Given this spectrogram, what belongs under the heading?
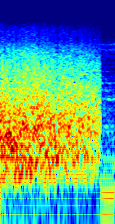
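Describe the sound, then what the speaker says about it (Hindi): A loud, sustained explosion in a horror audio drama, a dense roaring blast lasting over a second before cutting off abruptly into a quieter low rumble. "अचानक एक तेज धमाके हुए"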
